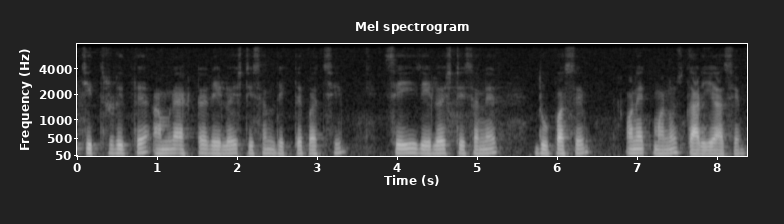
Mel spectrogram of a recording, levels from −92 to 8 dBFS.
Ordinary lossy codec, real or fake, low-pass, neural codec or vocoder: none; real; 7.2 kHz; none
